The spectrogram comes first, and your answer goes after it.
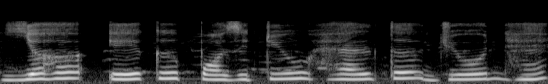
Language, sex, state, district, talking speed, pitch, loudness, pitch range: Hindi, female, Chhattisgarh, Raipur, 65 wpm, 245 Hz, -17 LUFS, 230-270 Hz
